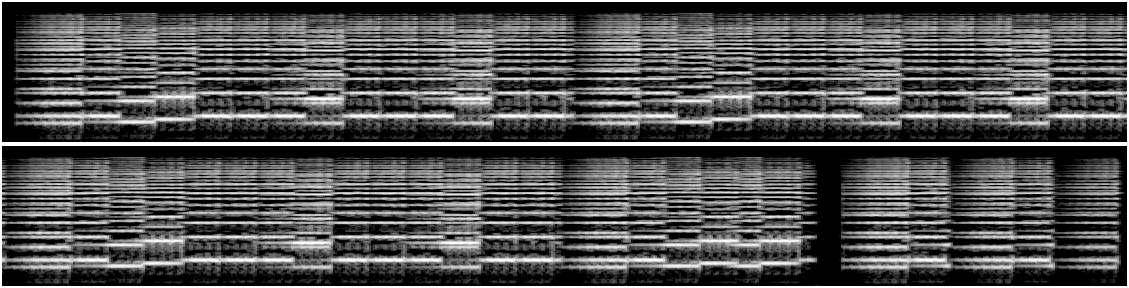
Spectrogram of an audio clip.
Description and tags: Kind of eerie but reminds me of Egypt.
